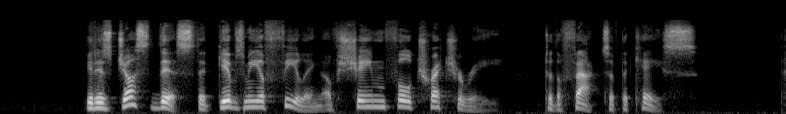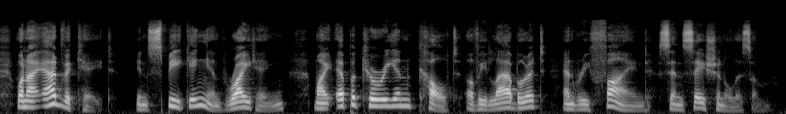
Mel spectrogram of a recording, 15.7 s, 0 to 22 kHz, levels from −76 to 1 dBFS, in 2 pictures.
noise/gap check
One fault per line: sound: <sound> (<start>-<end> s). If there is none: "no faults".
no faults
